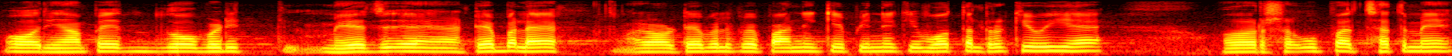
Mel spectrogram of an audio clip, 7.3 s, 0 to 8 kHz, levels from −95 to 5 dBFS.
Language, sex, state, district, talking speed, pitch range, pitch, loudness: Hindi, male, Rajasthan, Bikaner, 205 wpm, 160-170 Hz, 165 Hz, -16 LUFS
